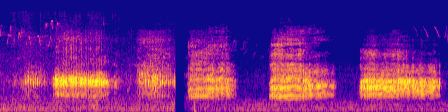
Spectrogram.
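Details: Elephant giving a series of loud, rasping, roar-like calls, each lasting about one to one and a half seconds, with brief quieter gaps between them.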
